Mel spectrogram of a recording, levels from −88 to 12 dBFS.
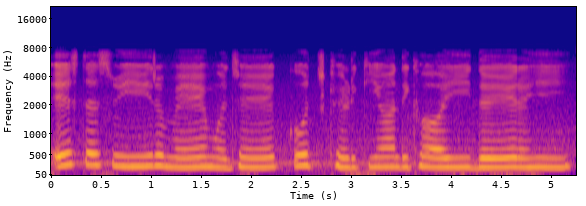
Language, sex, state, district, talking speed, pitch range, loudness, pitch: Hindi, female, Madhya Pradesh, Katni, 105 wpm, 215-240 Hz, -16 LUFS, 220 Hz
